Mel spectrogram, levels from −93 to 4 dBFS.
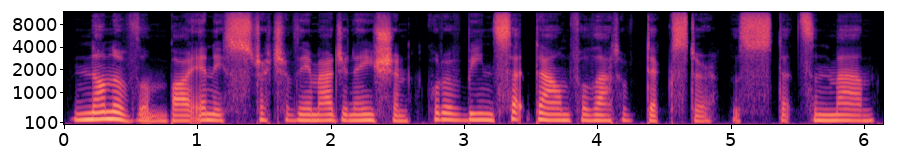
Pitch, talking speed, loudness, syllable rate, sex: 175 Hz, 205 wpm, -21 LUFS, 4.8 syllables/s, female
